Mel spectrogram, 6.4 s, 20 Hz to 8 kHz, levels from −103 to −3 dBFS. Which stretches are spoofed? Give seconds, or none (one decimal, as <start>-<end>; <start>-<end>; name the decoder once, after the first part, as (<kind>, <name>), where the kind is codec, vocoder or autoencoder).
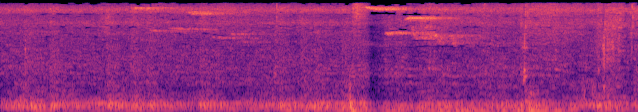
4.3-5.2 (vocoder, Vocos)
